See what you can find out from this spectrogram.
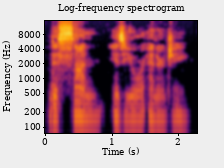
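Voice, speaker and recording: Slow, mellow, softly creaky meditation guide. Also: mid-range voice, level tone, dry recording. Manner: measured, soothing instructional delivery.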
